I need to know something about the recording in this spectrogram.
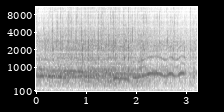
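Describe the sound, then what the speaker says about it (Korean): A crowd at a presidential inauguration speech in Gwanghwamun, Seoul, applauds in a steady, dense wash of clapping and cheering that fills the whole stretch, with a voice talking over it. "계속 박수가 터졌습니다"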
